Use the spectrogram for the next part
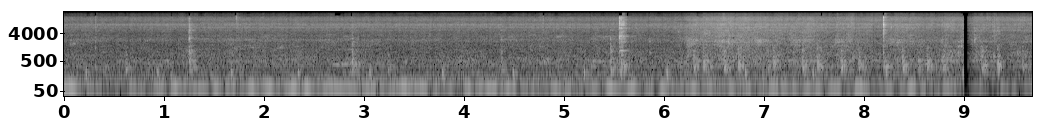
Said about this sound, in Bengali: ভালো করে মশলা কষিয়ে নিলাম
